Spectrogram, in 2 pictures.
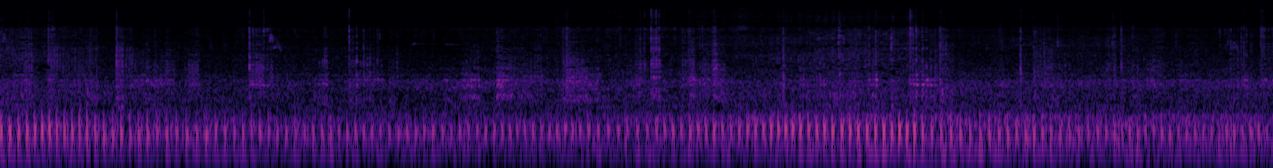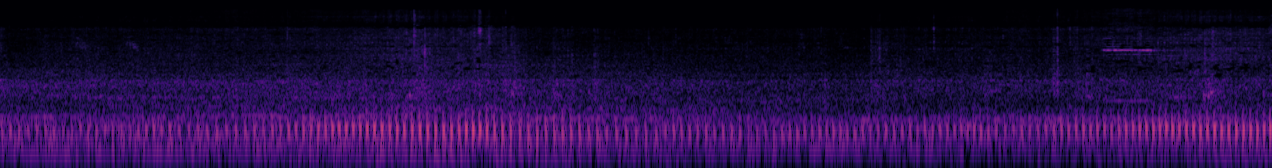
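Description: A wooden oil press grinds and creaks steadily in a stone mortar.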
